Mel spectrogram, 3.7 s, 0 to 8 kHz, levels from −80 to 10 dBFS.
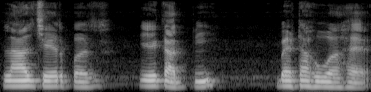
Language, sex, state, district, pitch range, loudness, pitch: Hindi, male, Himachal Pradesh, Shimla, 120-135 Hz, -19 LUFS, 130 Hz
